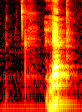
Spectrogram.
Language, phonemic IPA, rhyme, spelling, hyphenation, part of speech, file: Dutch, /lɛp/, -ɛp, leb, leb, noun, Nl-leb.ogg
- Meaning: 1. abomasum 2. rennet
